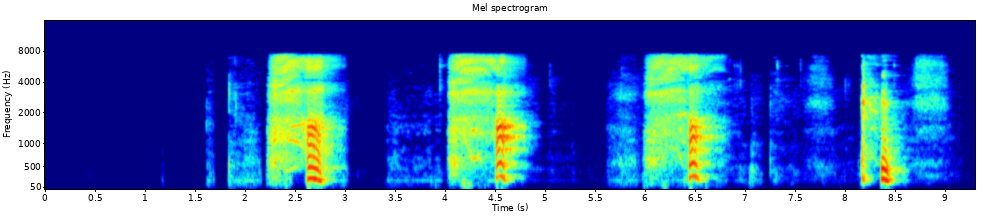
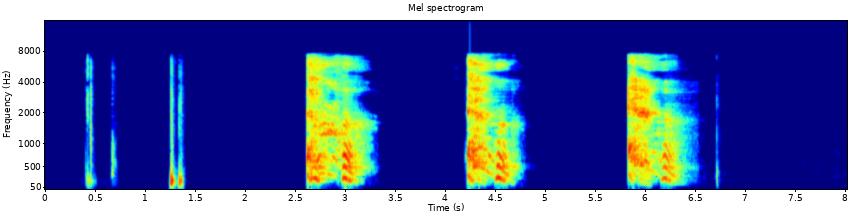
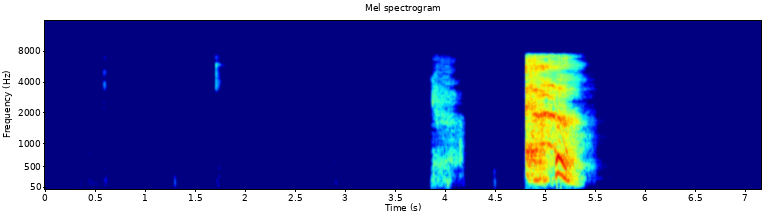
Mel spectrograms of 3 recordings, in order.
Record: exhalation_length: 9.3 s
exhalation_amplitude: 32564
exhalation_signal_mean_std_ratio: 0.3
three_cough_length: 8.0 s
three_cough_amplitude: 32767
three_cough_signal_mean_std_ratio: 0.33
cough_length: 7.2 s
cough_amplitude: 31419
cough_signal_mean_std_ratio: 0.21
survey_phase: beta (2021-08-13 to 2022-03-07)
age: 45-64
gender: Female
wearing_mask: 'No'
symptom_runny_or_blocked_nose: true
symptom_shortness_of_breath: true
symptom_sore_throat: true
symptom_fatigue: true
symptom_onset: 12 days
smoker_status: Never smoked
respiratory_condition_asthma: false
respiratory_condition_other: false
recruitment_source: REACT
submission_delay: 6 days
covid_test_result: Negative
covid_test_method: RT-qPCR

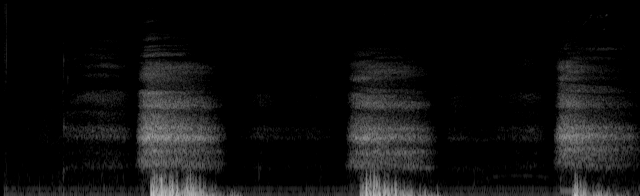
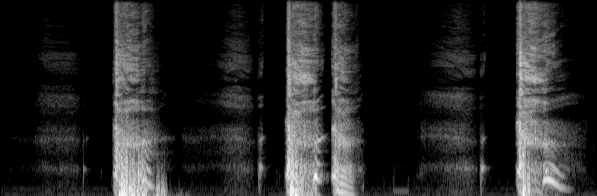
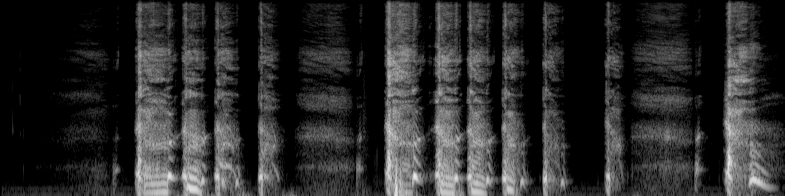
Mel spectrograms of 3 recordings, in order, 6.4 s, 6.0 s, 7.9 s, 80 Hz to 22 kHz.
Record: exhalation_length: 6.4 s
exhalation_amplitude: 3337
exhalation_signal_mean_std_ratio: 0.45
three_cough_length: 6.0 s
three_cough_amplitude: 32768
three_cough_signal_mean_std_ratio: 0.34
cough_length: 7.9 s
cough_amplitude: 25509
cough_signal_mean_std_ratio: 0.45
survey_phase: beta (2021-08-13 to 2022-03-07)
age: 18-44
gender: Female
wearing_mask: 'No'
symptom_new_continuous_cough: true
symptom_runny_or_blocked_nose: true
symptom_sore_throat: true
symptom_diarrhoea: true
symptom_fatigue: true
symptom_fever_high_temperature: true
symptom_headache: true
smoker_status: Current smoker (11 or more cigarettes per day)
respiratory_condition_asthma: false
respiratory_condition_other: false
recruitment_source: Test and Trace
submission_delay: 2 days
covid_test_result: Positive
covid_test_method: RT-qPCR
covid_ct_value: 13.9
covid_ct_gene: ORF1ab gene
covid_ct_mean: 14.2
covid_viral_load: 21000000 copies/ml
covid_viral_load_category: High viral load (>1M copies/ml)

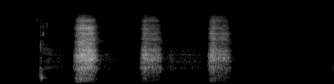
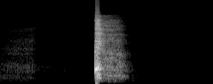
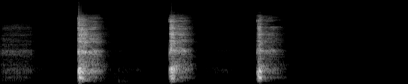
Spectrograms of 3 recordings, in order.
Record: exhalation_length: 3.3 s
exhalation_amplitude: 13524
exhalation_signal_mean_std_ratio: 0.31
cough_length: 2.1 s
cough_amplitude: 26028
cough_signal_mean_std_ratio: 0.19
three_cough_length: 4.1 s
three_cough_amplitude: 26028
three_cough_signal_mean_std_ratio: 0.24
survey_phase: alpha (2021-03-01 to 2021-08-12)
age: 18-44
gender: Female
wearing_mask: 'No'
symptom_none: true
smoker_status: Never smoked
respiratory_condition_asthma: false
respiratory_condition_other: false
recruitment_source: REACT
submission_delay: 1 day
covid_test_result: Negative
covid_test_method: RT-qPCR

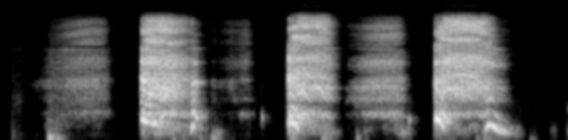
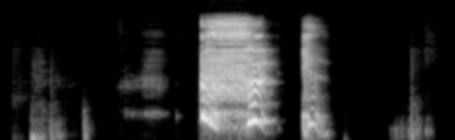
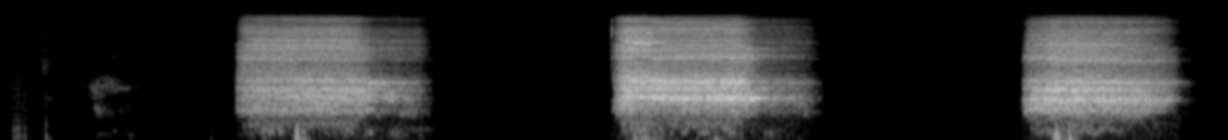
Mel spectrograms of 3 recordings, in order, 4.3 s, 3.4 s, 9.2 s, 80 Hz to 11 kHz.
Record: three_cough_length: 4.3 s
three_cough_amplitude: 23663
three_cough_signal_mean_std_ratio: 0.47
cough_length: 3.4 s
cough_amplitude: 23274
cough_signal_mean_std_ratio: 0.34
exhalation_length: 9.2 s
exhalation_amplitude: 6330
exhalation_signal_mean_std_ratio: 0.5
survey_phase: beta (2021-08-13 to 2022-03-07)
age: 65+
gender: Female
wearing_mask: 'No'
symptom_cough_any: true
symptom_runny_or_blocked_nose: true
symptom_change_to_sense_of_smell_or_taste: true
symptom_onset: 5 days
smoker_status: Ex-smoker
respiratory_condition_asthma: false
respiratory_condition_other: false
recruitment_source: Test and Trace
submission_delay: 2 days
covid_test_result: Positive
covid_test_method: RT-qPCR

